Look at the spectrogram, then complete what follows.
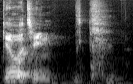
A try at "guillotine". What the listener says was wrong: I don't think, you say the L.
